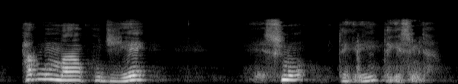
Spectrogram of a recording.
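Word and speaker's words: 日馬富士: 그리고 그것은 하루마 후지 이렇게 읽는데 이게 하루는 일이 한국어의 하루, 일일을 말합니다.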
